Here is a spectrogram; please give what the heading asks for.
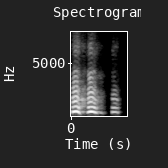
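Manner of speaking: high squealing laugh; shrieking laugh. Real, not acted. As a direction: let out a shrill laugh. Reacting to viral post.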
